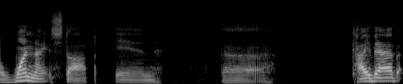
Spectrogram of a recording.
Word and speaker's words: Kaibab: stop in uh uh Kaibab I always forget how to say it's a k-bab so there's this highway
